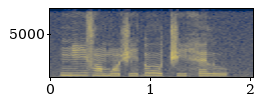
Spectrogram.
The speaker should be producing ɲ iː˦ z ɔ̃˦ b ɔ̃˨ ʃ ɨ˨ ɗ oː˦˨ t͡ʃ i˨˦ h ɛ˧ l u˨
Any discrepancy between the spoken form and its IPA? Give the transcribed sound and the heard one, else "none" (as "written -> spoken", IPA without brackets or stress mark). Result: ɨ˨ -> i˨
